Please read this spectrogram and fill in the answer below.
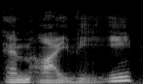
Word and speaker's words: MIVE: The pronunciation can be probed with MIVE, and the model should generate a pronunciation that rhymes with dive, not give.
